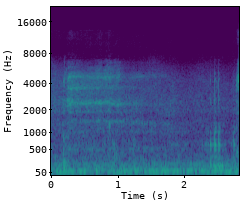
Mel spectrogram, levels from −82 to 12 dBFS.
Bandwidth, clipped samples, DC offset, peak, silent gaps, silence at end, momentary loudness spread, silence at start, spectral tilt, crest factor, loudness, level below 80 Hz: 13.5 kHz; under 0.1%; 0.1%; -10 dBFS; none; 0 s; 8 LU; 0 s; -4 dB/octave; 22 dB; -32 LUFS; -38 dBFS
